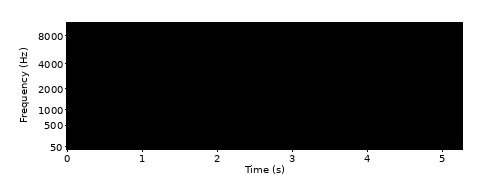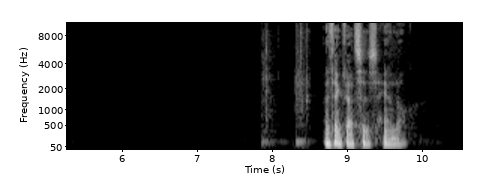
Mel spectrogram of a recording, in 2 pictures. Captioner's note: mouse clicking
